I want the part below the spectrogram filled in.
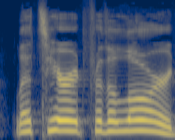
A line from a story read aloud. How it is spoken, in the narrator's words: shouted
